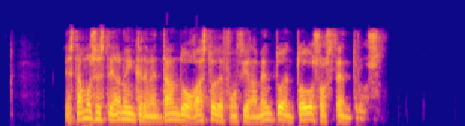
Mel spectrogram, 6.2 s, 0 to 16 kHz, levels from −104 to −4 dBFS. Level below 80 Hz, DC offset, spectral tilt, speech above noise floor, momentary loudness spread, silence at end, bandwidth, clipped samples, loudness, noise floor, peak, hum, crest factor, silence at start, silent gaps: -56 dBFS; under 0.1%; -4.5 dB/octave; 54 dB; 9 LU; 1.15 s; 7.6 kHz; under 0.1%; -16 LUFS; -69 dBFS; 0 dBFS; none; 18 dB; 0.85 s; none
